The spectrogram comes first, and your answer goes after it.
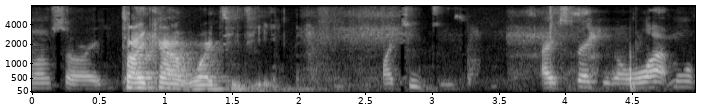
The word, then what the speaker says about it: Waititi: Waititi.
